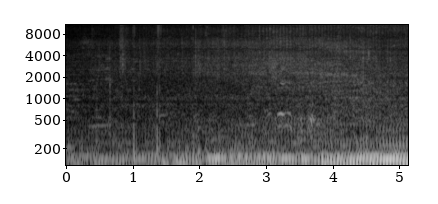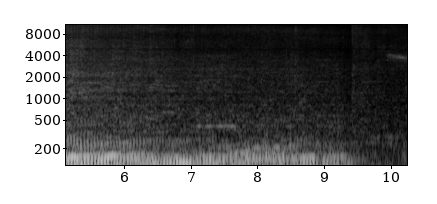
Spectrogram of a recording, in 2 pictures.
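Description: A small motor vehicle's engine passing close by: a low rumble that builds to its loudest around the middle and dies away near the end.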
